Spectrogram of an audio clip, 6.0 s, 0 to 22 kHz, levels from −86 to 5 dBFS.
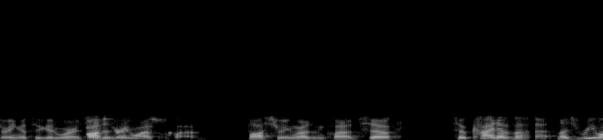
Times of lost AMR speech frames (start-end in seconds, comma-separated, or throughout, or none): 1.60-1.68, 5.18-5.45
